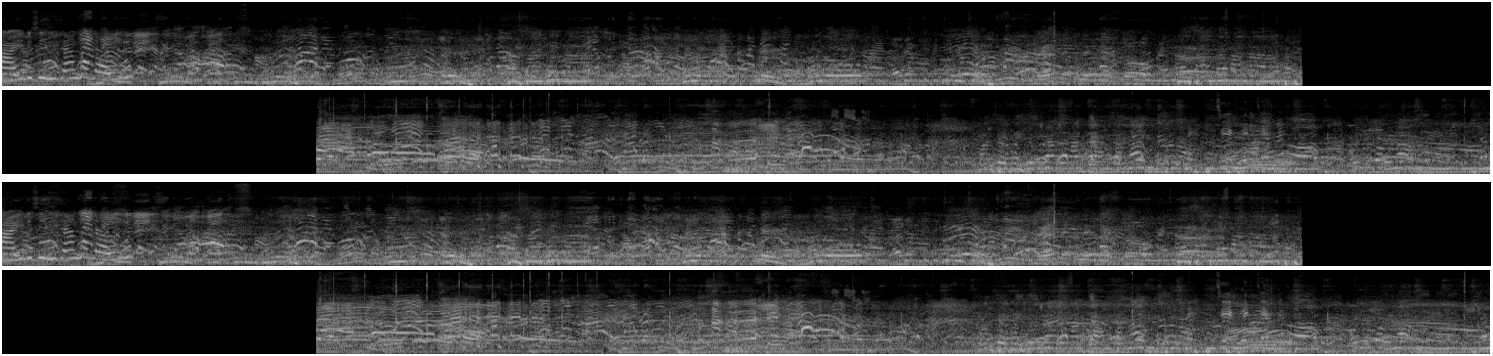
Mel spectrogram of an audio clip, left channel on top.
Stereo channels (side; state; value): both; normal; correlation 0.76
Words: di sini kan ada jauh.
